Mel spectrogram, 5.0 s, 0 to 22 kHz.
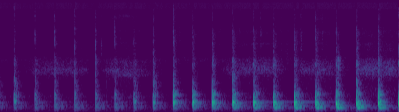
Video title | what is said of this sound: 79 C15 (Bulma) EP 2 | that all sounds like metal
